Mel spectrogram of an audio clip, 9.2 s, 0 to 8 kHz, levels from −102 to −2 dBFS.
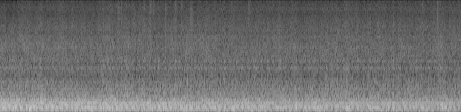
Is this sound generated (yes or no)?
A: yes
